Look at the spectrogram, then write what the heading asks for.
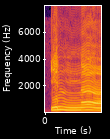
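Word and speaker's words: إِنَّا: Inna. Nah, panjang. Jangan inna, tidak boleh, harus panjang.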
